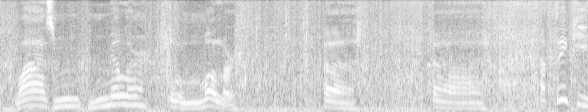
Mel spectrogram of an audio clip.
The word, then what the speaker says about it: Weissmuller: Weissmuller or Muller? I think he had a German name, but the American pronunciation is, we always called him Johnny Weissmuller.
